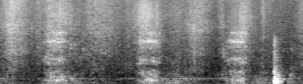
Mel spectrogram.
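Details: Vasilisa, a Maine Coon, purring during a long-nail massage: soft low rumble rising and falling with each breath, about four swells, with a brief sharp tap near the end.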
